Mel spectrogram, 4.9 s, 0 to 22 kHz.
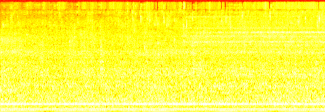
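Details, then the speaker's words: Newly installed Hygger 158 aquarium air pump with uncut long lines to a manifold, just switched on: a steady, even buzzing hum with a soft rhythmic air pulse and no rattle, audibly sucking air. Normal running. "Can hear it sucking air. Know if you can hear that. It's not too bad."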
